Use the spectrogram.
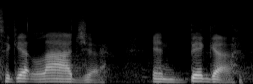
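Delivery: put-on New England accent, laid on. Preacher repeating a phrase for his listeners, in a New England accent. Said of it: "in the New England accent".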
